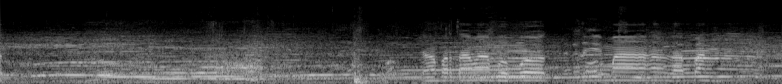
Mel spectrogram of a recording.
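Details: Big cattle unloaded from a truck: a long, even lowing moo in the first seconds, then people talking in Indonesian over further mooing and a sharp knock midway.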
